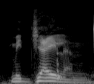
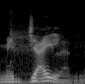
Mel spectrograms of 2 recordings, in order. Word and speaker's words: Midtjylland: sino que tiene también al Midtjylland. – Efectivamente, con propio de Copenhague ese acento, ¿eh? Esa pronunciación. – Sí. Midtjylland.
